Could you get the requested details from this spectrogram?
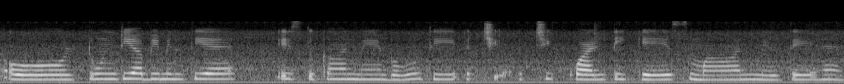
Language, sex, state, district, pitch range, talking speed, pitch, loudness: Hindi, female, Rajasthan, Bikaner, 210-245 Hz, 120 wpm, 225 Hz, -18 LUFS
